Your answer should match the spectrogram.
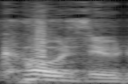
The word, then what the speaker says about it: Kozuh: I'm sorry, it's pronounced Kozuh, not oh shit.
